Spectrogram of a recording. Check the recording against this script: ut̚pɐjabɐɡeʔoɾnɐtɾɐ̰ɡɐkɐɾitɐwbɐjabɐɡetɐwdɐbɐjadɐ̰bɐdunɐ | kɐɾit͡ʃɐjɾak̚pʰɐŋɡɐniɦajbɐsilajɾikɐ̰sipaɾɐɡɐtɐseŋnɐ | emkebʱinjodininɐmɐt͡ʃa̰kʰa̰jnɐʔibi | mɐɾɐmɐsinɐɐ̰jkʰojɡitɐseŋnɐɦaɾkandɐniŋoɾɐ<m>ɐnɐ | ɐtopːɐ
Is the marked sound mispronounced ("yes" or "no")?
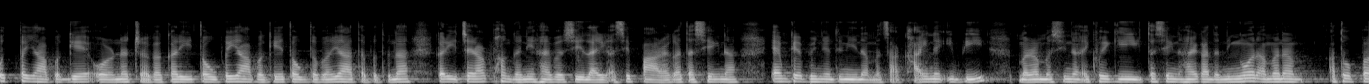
no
